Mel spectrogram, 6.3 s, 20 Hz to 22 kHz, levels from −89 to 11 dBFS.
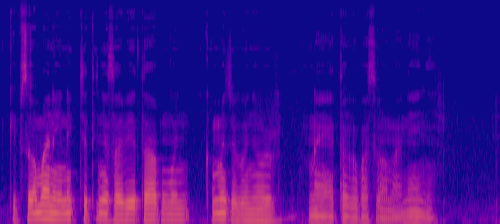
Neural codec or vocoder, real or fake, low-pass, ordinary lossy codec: none; real; none; none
